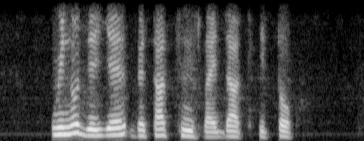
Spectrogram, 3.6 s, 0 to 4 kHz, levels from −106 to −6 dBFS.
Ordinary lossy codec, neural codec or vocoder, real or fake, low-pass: Opus, 32 kbps; none; real; 3.6 kHz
